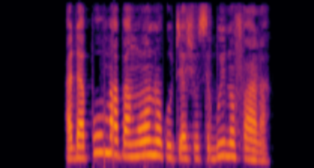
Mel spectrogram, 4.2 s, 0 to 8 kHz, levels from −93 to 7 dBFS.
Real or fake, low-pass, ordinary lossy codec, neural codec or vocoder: real; 7.2 kHz; AAC, 32 kbps; none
